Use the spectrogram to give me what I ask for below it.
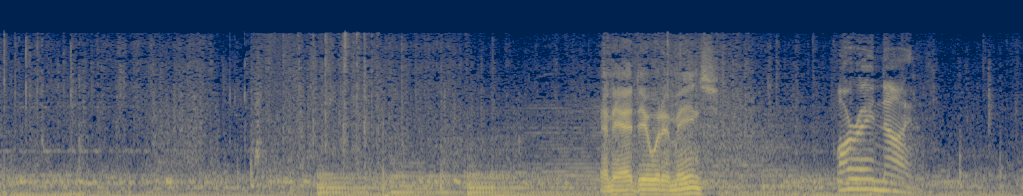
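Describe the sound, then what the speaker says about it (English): Pigeons cooing in the video game Detroit: Become Human, a low, steady background of soft repeated coos running under a man's conversation throughout. "A lot of freaking birds."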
